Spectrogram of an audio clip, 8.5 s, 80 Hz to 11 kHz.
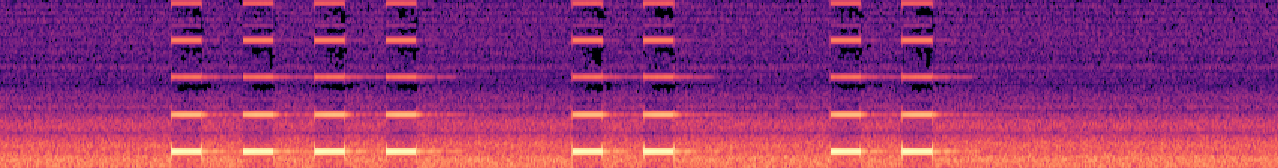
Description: Beep code, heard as beeps from a small speaker, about 1200 Hz, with room echo. 4-2-2. In Phoenix BIOS tables: shutdown test failure.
